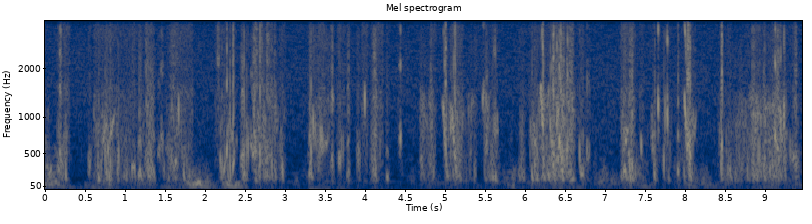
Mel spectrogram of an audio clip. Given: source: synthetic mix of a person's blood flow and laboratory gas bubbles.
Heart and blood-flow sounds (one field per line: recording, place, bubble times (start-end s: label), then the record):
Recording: Doppler ultrasound of blood flow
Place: precordium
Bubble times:
0.00-0.03 s: bubbles
0.15-0.34 s: bubbles
0.54-1.86 s: bubbles
2.13-2.42 s: bubbles
2.45-3.03 s: bubbles
3.28-3.85 s: bubbles
3.90-4.24 s: bubbles
4.27-4.33 s: bubbles
4.42-4.50 s: bubbles
4.69-4.91 s: bubbles
4.96-5.43 s: bubbles
5.47-5.69 s: bubbles
5.92-6.84 s: bubbles
7.20-7.52 s: bubbles
7.57-7.86 s: bubbles
7.89-8.17 s: bubbles
8.42-9.47 s: bubbles
From the record:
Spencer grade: 4 (maximum detectable bubble signal sounding continuously throughout systole and diastole of every cardiac period, and overriding the amplitude of the normal cardiac signals)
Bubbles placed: only in the low amplitude regions of the cardiac cycle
